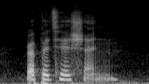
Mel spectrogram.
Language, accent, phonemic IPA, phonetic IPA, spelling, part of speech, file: English, US, /ˌɹɛp.əˈtɪʃ.ən/, [ˌɹɛp.əˈtɪʃ.n̩], repetition, noun, En-us-repetition.ogg
- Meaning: 1. The act or an instance of repeating or being repeated 2. The act of performing a single, controlled exercise motion. A group of repetitions is a set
